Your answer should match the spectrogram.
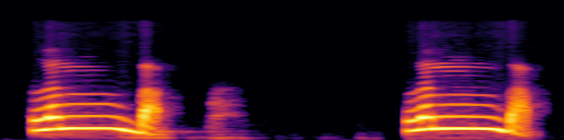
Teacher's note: jika B pada posisi koda, maka menjadi peh tak bersuara.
